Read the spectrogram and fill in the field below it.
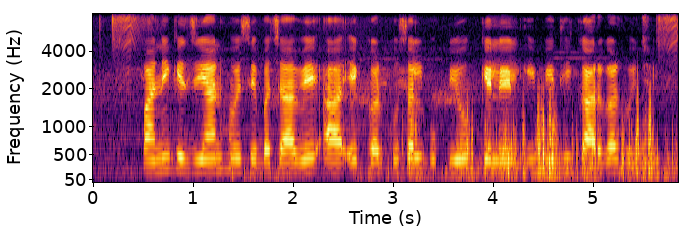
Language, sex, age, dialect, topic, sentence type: Magahi, female, 25-30, Western, agriculture, statement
